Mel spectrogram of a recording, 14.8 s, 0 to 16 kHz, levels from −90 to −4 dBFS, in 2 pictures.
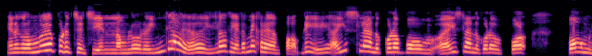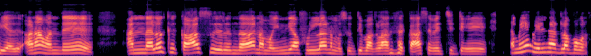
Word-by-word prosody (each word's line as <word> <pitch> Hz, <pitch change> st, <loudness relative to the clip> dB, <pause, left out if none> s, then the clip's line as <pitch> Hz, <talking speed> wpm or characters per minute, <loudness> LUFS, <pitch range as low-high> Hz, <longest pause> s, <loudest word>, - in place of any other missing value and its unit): எனக்கு 265 Hz, +1 st, -1 dB
ரொம்பவே 355 Hz, +9 st, +4 dB
புடிச்சுச்சு, 265 Hz, -9 st, -2 dB
என் 220 Hz, -, -10 dB
நம்மளோட 235 Hz, +2 st, -1 dB
இந்தியா 475 Hz, -, +1 dB, 0.4 s
இல்லாத 330 Hz, +6 st, -1 dB
இடமே 285 Hz, +6 st, -2 dB
கிடையாதுப்பா, 240 Hz, -8 st, 0 dB
அப்டி 300 Hz, +5 st, -6 dB, 0.4 s
ஐஸ்லேண்ட் 345 Hz, -6 st, -1 dB
கூட 280 Hz, +1 st, +4 dB
போ 255 Hz, -, +4 dB, 0.5 s
ஐஸ்லேண்ட் 295 Hz, -3 st, -1 dB
கூட 245 Hz, 0 st, 0 dB, 0.2 s
போ 235 Hz, -, +3 dB, 0.6 s
போக 275 Hz, +2 st, +5 dB
முடியாது. 180 Hz, -7 st, -1 dB
ஆனா 240 Hz, -, +5 dB
வந்து, 205 Hz, +1 st, -1 dB, 0.8 s
அந்த 225 Hz, +3 st, -3 dB
அளவுக்கு 275 Hz, +2 st, 0 dB
காசு 255 Hz, +4 st, +3 dB
இருந்தா 200 Hz, -1 st, +2 dB, 0.2 s
நம்ம 200 Hz, -2 st, +1 dB
இந்தியா 225 Hz, +3 st, +1 dB
ஃபுல்லா 205 Hz, +3 st, +1 dB
நம்ம 190 Hz, -5 st, -9 dB
சுத்தி 185 Hz, +1 st, -7 dB
பார்க்கலாம். 180 Hz, +1 st, +2 dB
அந்த 225 Hz, -2 st, -3 dB
காச 200 Hz, -, +3 dB
வச்சுட்டு. 180 Hz, 0 st, -9 dB, 0.6 s
நம்ம 260 Hz, -, -2 dB
ஏன் 360 Hz, -, 0 dB
வெளிநாட்ல 270 Hz, -2 st, +3 dB
போகணும். 210 Hz, -3 st, -2 dB
245 Hz, 150 wpm, -22 LUFS, 205-280 Hz, 0.8 s, போக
